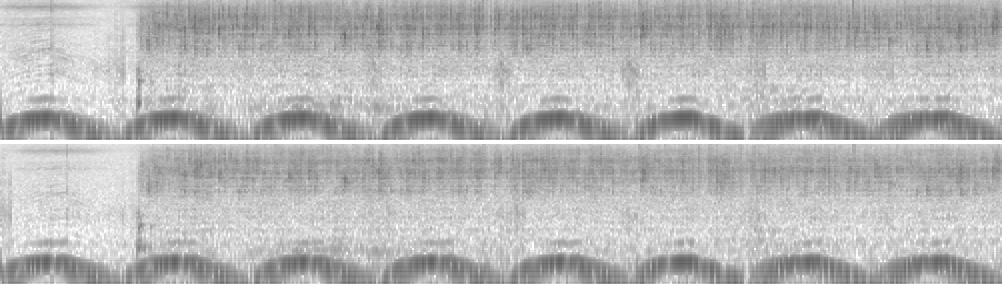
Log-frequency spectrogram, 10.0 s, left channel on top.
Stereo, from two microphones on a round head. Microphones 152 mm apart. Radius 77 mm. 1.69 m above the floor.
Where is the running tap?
45° left (ahead or behind), 3 m.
